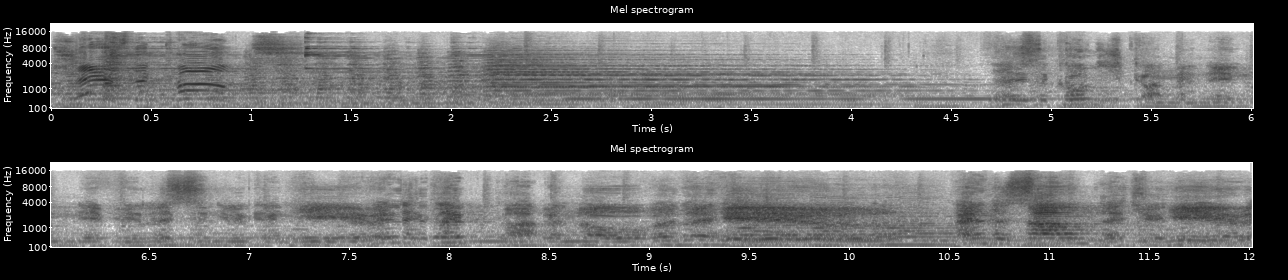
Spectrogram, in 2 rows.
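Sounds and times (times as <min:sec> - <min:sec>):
orchestra playing: 0:00.0 - 0:05.0.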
